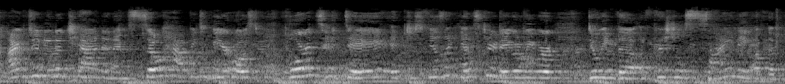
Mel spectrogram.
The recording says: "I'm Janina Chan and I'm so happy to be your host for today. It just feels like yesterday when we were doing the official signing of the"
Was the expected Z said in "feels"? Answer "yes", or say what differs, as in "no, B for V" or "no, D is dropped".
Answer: yes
